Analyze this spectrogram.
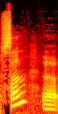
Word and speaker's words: son: Petite parenthèse sur la prononciation, le mot son, ici c'est un fils, ça se prononce exactement de la même manière que le soleil, the sun, qui s'écrit S-U-N.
